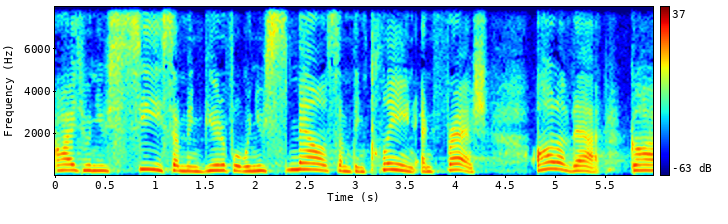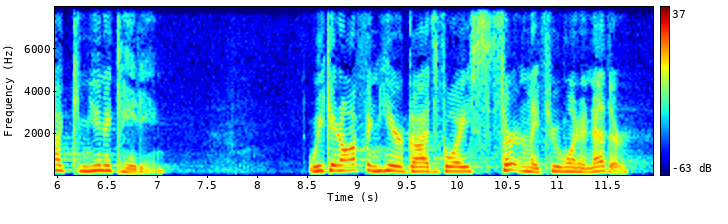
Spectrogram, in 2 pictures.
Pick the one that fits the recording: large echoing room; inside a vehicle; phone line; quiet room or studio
large echoing room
